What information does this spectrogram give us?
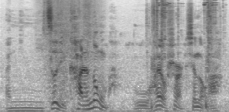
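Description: An actor playing an earnest, easily flustered guild leader in an online game, stammering and exasperated, in a Chinese radio drama. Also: male voice, deep voice, big pitch swings, racing, background noise. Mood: awkward, evasive.

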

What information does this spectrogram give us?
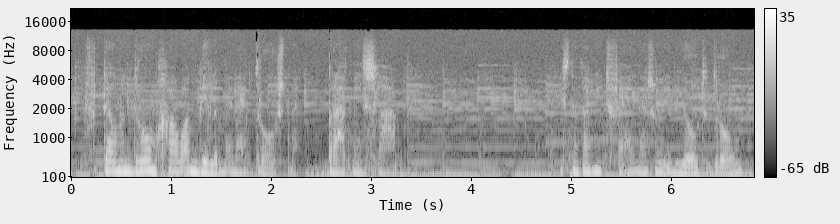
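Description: An actress in a radio drama playing a reflective, tender young woman doctor who narrates her thoughts softly and intimately. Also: medium pitch, fairly even intonation, moderate pace, faint music behind, natural voice. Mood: musing. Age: young adult. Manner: musing inner narration, soft and intimate. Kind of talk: 1980s radio drama acting.

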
